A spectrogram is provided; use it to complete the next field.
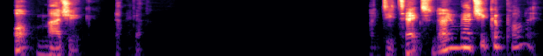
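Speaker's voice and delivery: soft, half-whispered ghostly voice. Game master voicing a spirit answering a player, Zalara's spirit half-whispering. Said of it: "it's Zalara's spirit that whispers to you".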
